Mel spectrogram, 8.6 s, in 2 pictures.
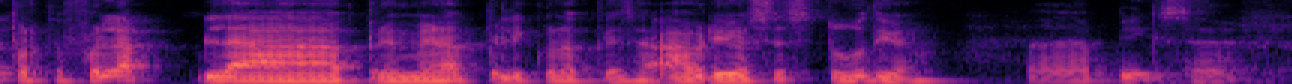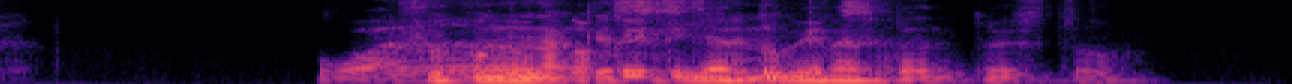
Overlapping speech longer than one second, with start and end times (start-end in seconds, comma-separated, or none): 5.6-7.4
